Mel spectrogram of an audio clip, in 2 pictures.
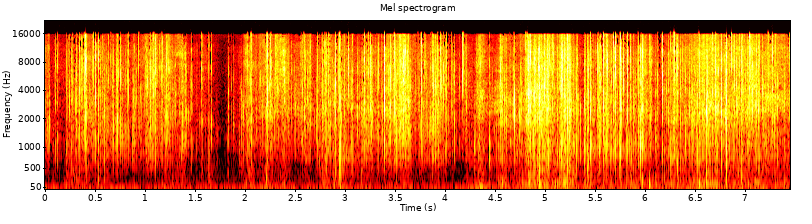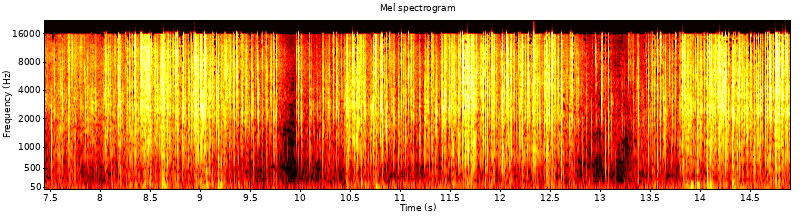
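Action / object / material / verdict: scrape / thin kraft paper bag / paper / none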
